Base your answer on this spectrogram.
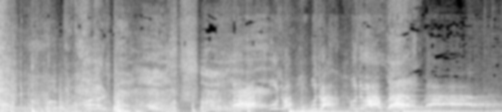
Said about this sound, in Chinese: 霎时间，凄厉的惨叫响彻军营。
